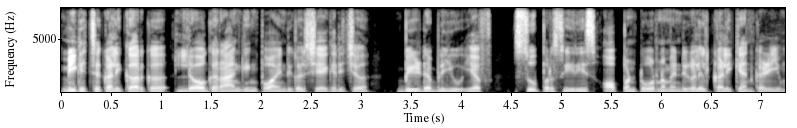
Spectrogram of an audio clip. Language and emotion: Malayalam, neutral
